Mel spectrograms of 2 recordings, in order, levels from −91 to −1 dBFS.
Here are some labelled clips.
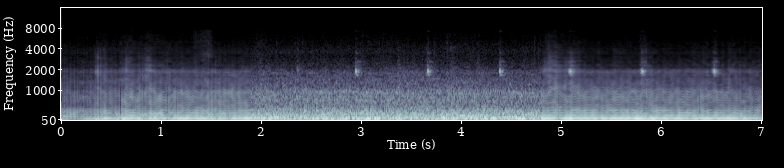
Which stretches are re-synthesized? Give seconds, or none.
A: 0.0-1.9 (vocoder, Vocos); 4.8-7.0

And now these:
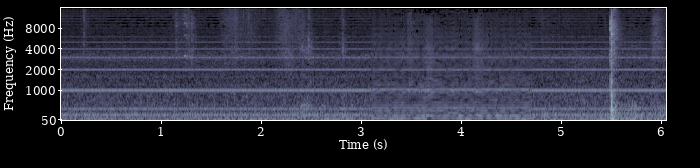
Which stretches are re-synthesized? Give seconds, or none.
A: 3.1-4.7 (vocoder, BigVGAN v2)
